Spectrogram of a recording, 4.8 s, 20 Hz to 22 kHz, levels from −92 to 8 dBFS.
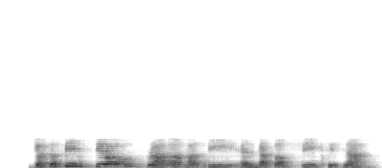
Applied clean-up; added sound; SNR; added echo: neural mask model DeepFilterNet 3.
